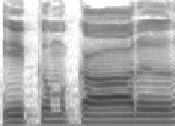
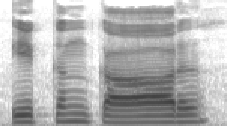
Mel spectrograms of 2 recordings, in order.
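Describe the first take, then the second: First: It is said as one word, Ekamkar. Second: It is said as one word, Ekankar. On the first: "ਇਸ ਤਰ੍ਹਾਂ ਦੇ ਕੋਈ ਉਚਾਰਨ ਨਹੀਂ ਕਰਨੇ" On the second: "ਇਸ ਤਰ੍ਹਾਂ ਦੇ ਕੋਈ ਉਚਾਰਨ ਨਹੀਂ ਕਰਨੇ"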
